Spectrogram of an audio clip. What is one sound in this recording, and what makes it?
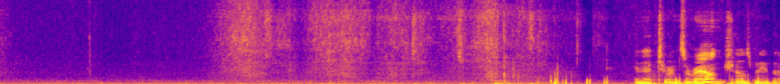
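Tyres roll on the road as a car drives.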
